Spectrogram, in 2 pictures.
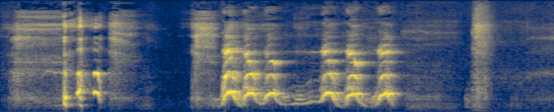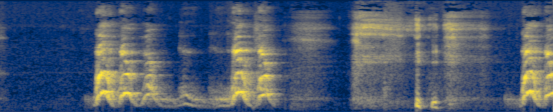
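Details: Household dog barking in irregular bursts of several rapid barks separated by pauses of a second or more, each bark rich and clipped, with a faint growl between bouts.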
